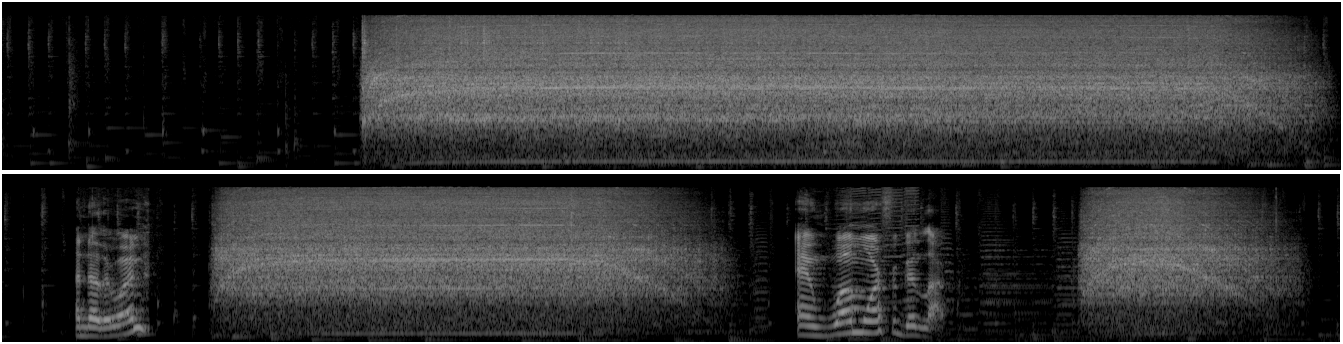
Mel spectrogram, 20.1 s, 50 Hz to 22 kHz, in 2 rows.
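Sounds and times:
light background music with beat: 0.0s - 20.0s
food processor motor humming: 2.7s - 10.0s, 11.6s - 15.6s, 18.1s - 19.9s.

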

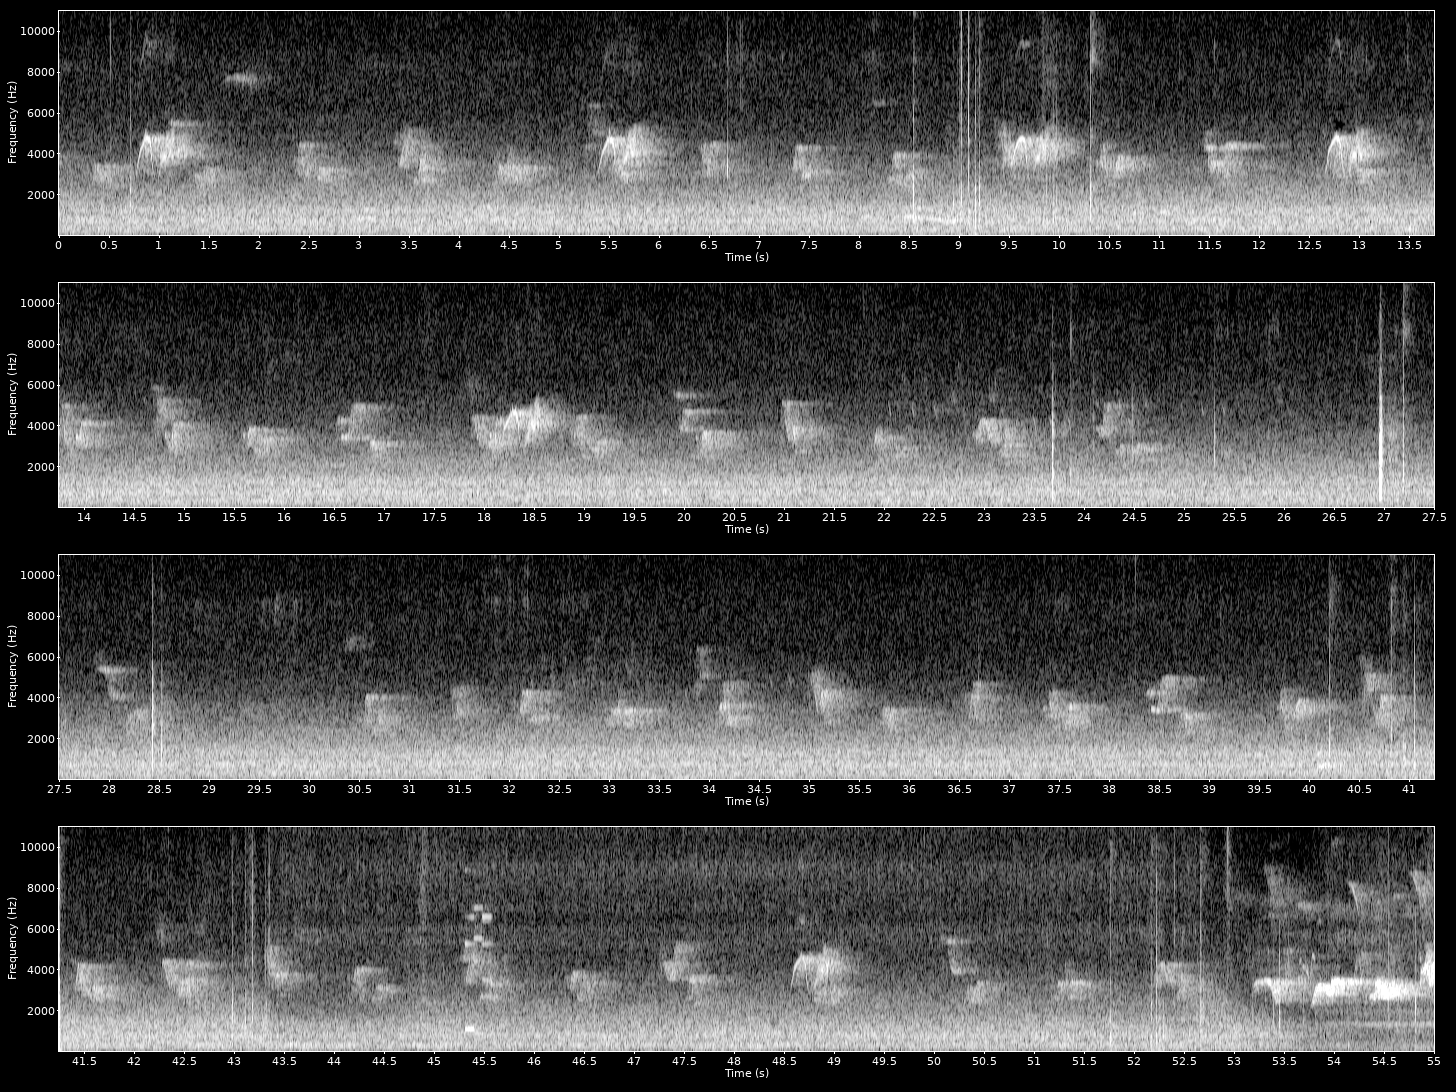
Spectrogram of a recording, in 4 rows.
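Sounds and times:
bird calling in short high notes: 45.3s - 45.8s.

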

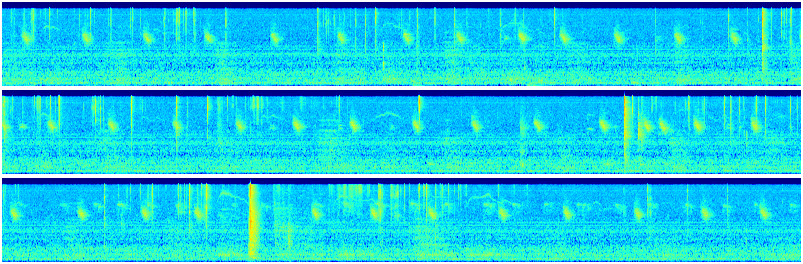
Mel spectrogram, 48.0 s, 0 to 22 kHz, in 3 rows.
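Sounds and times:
bird chirping: 7.7s - 8.3s, 27.6s - 32.5s, 33.1s - 37.5s, 38.1s - 47.9s.

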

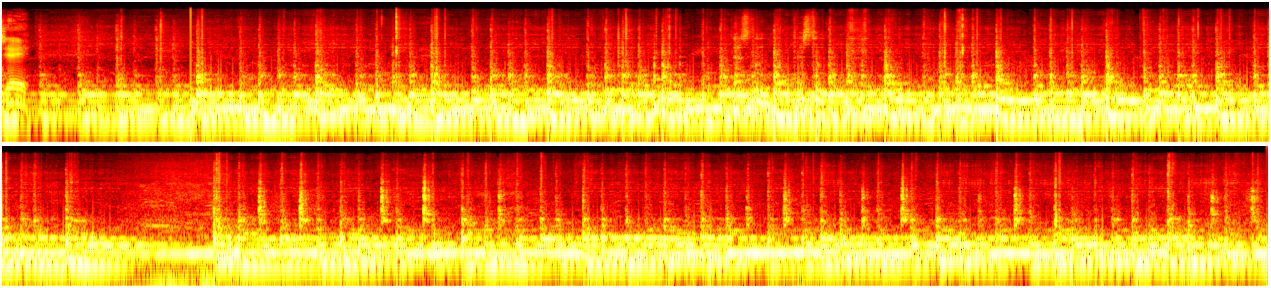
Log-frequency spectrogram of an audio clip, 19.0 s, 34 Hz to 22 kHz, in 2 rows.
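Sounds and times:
quick percussion beat: 0.0s - 19.0s
sustained low tones: 10.2s - 11.6s.

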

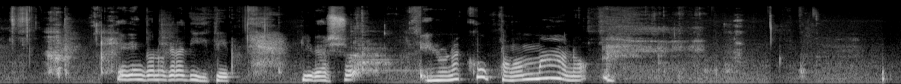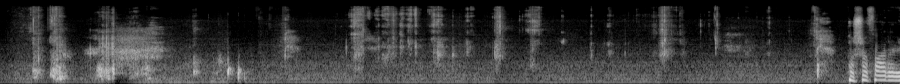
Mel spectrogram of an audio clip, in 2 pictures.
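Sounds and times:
knife crunching through pepper: 9.3s - 10.4s, 12.5s - 16.8s.

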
